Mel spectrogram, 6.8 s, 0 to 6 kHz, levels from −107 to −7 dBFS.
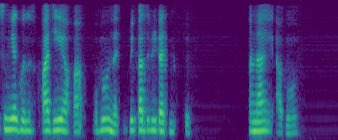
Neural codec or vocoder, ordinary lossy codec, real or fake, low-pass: codec, 16 kHz, about 1 kbps, DyCAST, with the encoder's durations; AAC, 32 kbps; fake; 5.4 kHz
